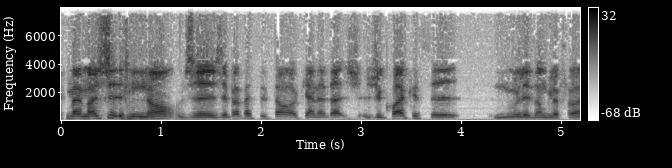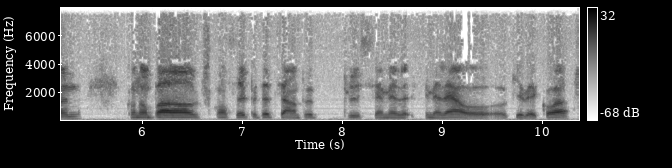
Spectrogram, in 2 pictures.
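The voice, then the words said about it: French with Québécois-like anglophone inflection. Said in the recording (French): “votre accent, vous avez une inflexion canadienne, une inflexion québécoise, ah ouais, dans votre façon de parler français”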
